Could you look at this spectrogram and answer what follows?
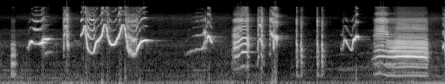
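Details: Energetic starling song mixing wavering looping whistles, quick chirps and harsh buzzy squawks, ending in a long rasping note.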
